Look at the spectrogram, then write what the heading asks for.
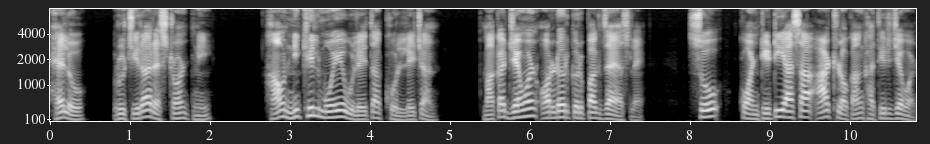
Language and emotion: Goan Konkani, neutral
